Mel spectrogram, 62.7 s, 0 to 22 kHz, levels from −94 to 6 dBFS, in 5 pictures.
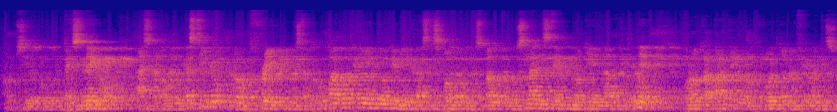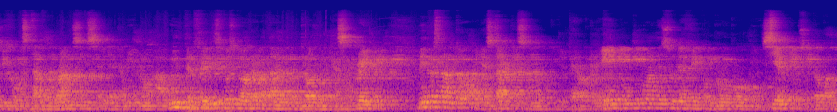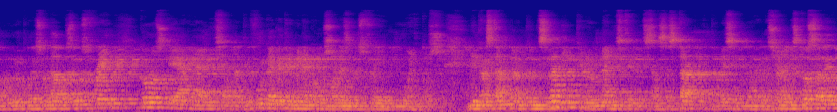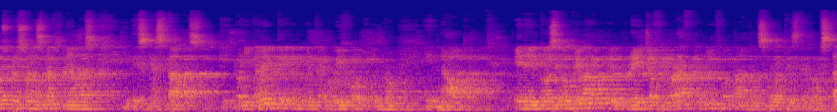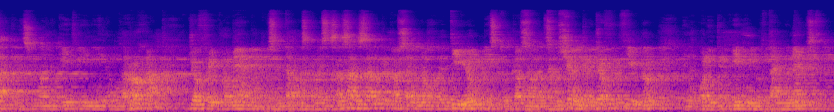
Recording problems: echo of what is said; strong; throughout; 220 ms later, 8 dB below the speech
room echo; strong; dies away in 1.3 s
off-mic speech; far
murmuring crowd; faint; throughout; 20 dB below the speech

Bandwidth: 15 kHz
